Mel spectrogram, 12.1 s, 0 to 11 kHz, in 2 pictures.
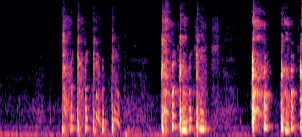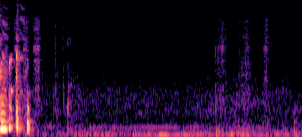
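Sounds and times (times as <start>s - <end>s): person coughing: 1.2s - 2.5s, 3.2s - 4.3s, 5.0s - 6.8s.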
